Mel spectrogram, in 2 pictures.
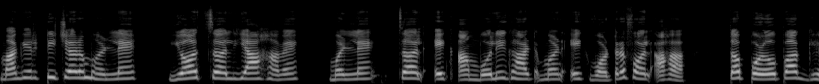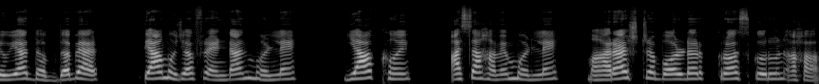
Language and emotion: Goan Konkani, neutral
